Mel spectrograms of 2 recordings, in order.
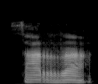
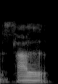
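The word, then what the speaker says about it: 살아: Jadi bacim L ketika ketemu dengan huruf vokal, maka L-nya itu seolah-olah ada di atas dan menjadi dibacanya huruf R. Sara, gitu ya. Bukan sal.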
